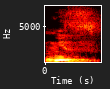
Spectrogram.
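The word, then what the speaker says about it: Ms: इसका प्रोनाउंसिएशन समझ लीजिए, मिज।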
